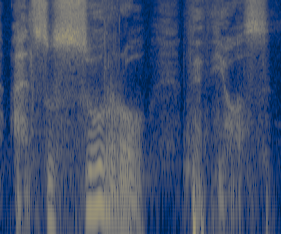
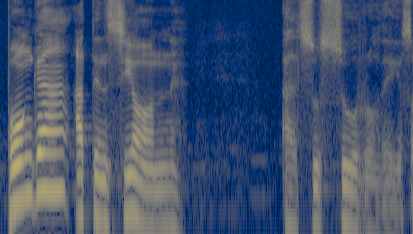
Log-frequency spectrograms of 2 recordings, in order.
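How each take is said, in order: First: Slow "al susurro", then "de Dios" whispered. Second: Slow, stretched "Ponga atención" with weight on "Ponga"; emphatic call to attention. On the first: Preacher showing God's whisper to the congregation, slow and hushed. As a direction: let "de Dios" fade into a whisper. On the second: Preacher urging the congregation to listen, slow and emphatic. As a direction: drag out "Ponga atención" as a firm summons. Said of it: "esto me encanta". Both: Shown as a demonstration.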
